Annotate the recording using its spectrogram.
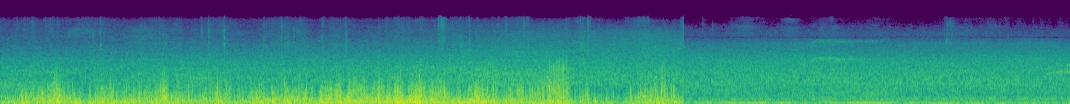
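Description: Wind buffeting a phone microphone, a loud, uneven rumble. It cuts off suddenly about seven seconds in, leaving a much quieter background.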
